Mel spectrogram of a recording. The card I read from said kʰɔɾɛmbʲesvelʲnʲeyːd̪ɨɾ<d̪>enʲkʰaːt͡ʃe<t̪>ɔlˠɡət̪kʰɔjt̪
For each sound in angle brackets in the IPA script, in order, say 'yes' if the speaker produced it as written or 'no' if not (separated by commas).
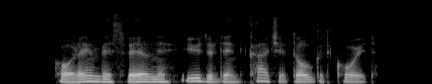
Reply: yes, yes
